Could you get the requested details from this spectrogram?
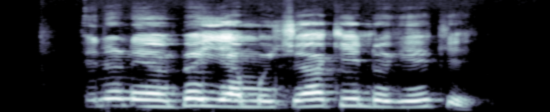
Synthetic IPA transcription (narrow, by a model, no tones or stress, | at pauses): enɔnɛm̩pɛiamuit͡ʃɔakɪndoɣeke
